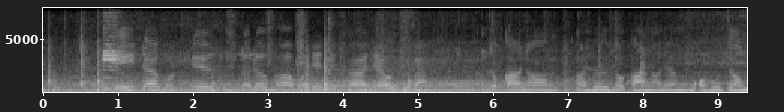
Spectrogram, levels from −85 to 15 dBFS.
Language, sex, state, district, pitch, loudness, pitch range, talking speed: Odia, female, Odisha, Malkangiri, 250 Hz, -21 LUFS, 240-260 Hz, 65 wpm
